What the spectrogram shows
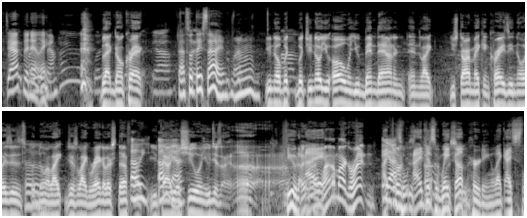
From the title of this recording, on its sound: LIVE FROM TRIC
